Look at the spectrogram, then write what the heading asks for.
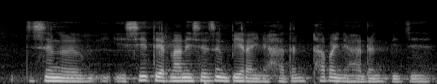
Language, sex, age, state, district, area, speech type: Bodo, female, 60+, Assam, Chirang, rural, spontaneous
